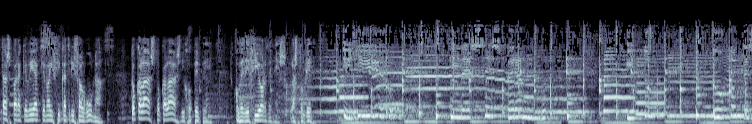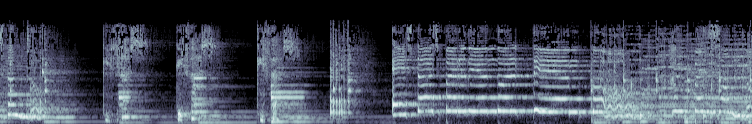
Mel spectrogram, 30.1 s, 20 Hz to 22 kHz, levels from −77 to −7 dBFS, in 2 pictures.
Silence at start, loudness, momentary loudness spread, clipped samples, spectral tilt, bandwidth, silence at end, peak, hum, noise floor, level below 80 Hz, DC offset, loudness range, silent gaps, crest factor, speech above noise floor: 0 s; -17 LUFS; 10 LU; under 0.1%; -4 dB/octave; 11.5 kHz; 0 s; 0 dBFS; none; -45 dBFS; -40 dBFS; under 0.1%; 5 LU; none; 16 dB; 27 dB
